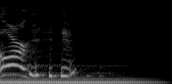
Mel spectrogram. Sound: child giggling

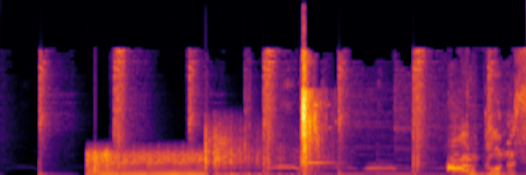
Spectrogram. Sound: kaboom

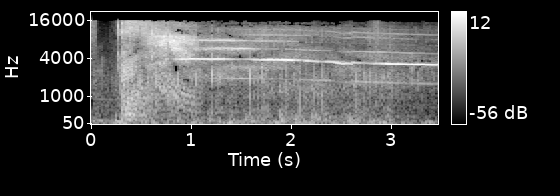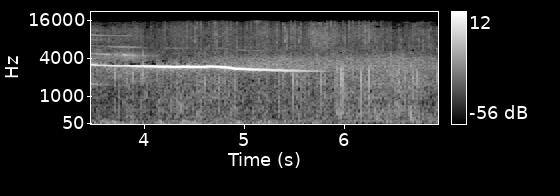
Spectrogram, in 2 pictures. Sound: pop; firework screaming

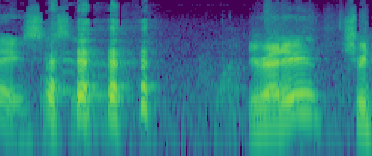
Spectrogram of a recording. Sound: laughs

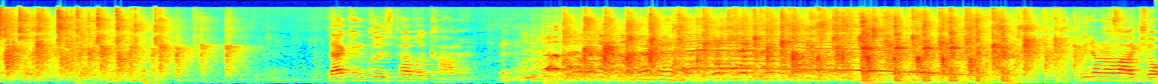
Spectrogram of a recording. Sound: applause; sounding gavel; laughter; applause

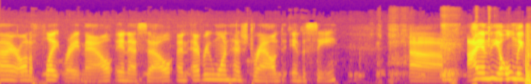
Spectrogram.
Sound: chuckling

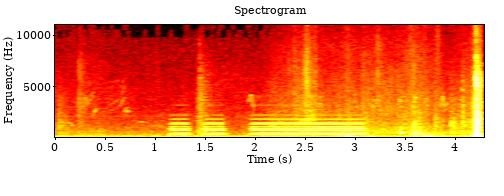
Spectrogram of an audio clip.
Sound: car horn honking

